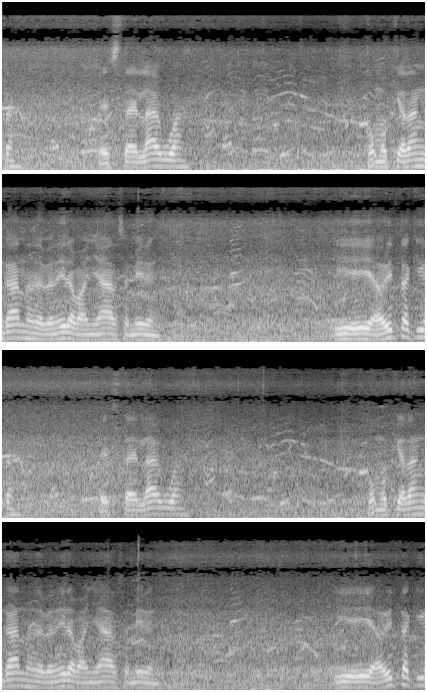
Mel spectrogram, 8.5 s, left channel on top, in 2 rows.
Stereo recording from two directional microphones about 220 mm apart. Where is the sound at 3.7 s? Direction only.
15° left (ahead or behind).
